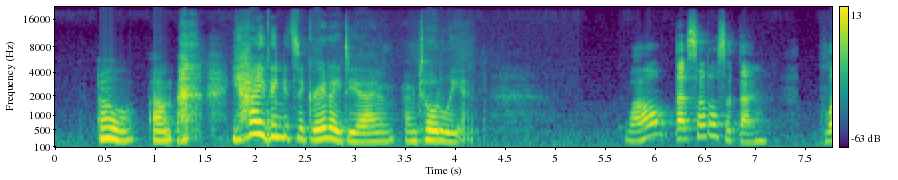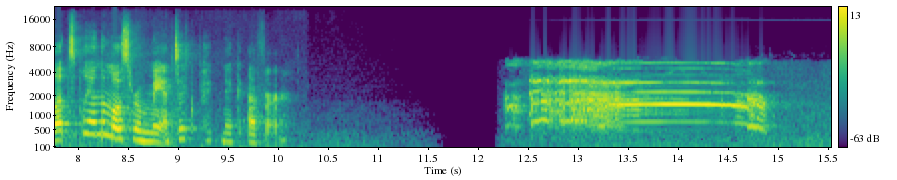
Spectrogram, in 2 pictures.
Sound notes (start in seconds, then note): 12.2 rooster crowing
